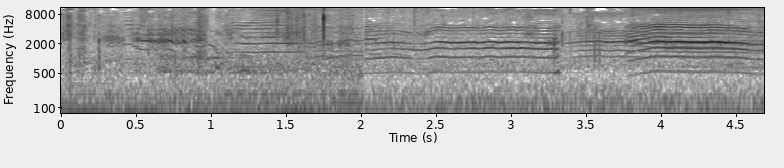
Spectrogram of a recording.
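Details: Cat being fed fish, giving drawn-out harmonic meows that overlap, with steady low rumble beneath and a short gap near the two-second mark.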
